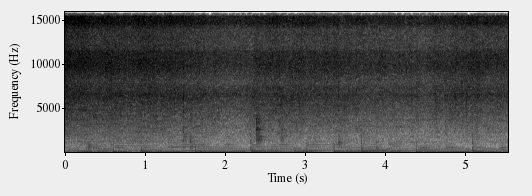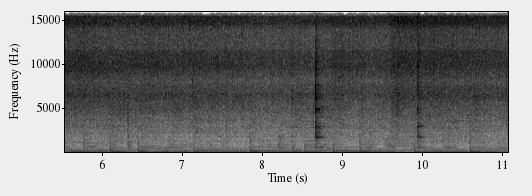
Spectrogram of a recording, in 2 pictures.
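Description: Chopped tomato and onion-coconut masala sizzling in hot oil in a pressure cooker, stirred with a spatula, with a few sharp scrapes and knocks of the spatula against the pot.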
